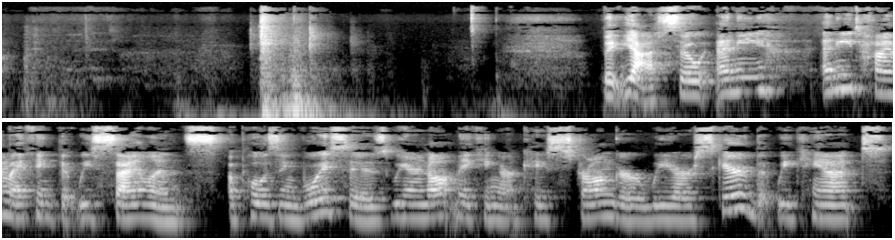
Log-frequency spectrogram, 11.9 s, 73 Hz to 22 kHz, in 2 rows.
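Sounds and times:
door swinging shut with a thud: 1.6 - 2.5
speech: 4.0 - 11.8.

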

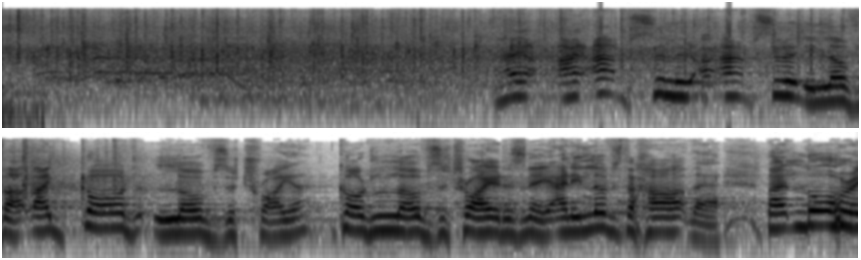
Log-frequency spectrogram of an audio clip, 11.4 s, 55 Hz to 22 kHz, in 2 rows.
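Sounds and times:
audience applause: 0.0 - 6.6
speech: 3.4 - 11.4.

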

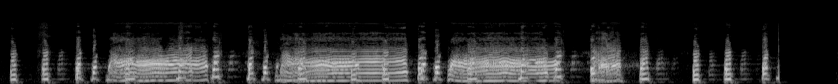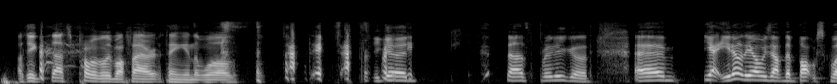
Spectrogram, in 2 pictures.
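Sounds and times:
chicken clucks and squawks performing a theme tune: 0.0 - 7.8
speech: 0.1 - 0.6, 8.6 - 11.0, 12.1 - 12.6, 13.5 - 16.7
laughter: 8.6 - 9.4, 10.5 - 12.5.

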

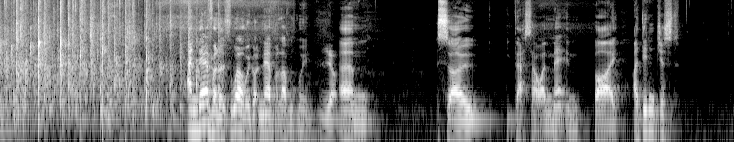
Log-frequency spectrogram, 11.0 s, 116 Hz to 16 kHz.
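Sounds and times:
people at a networking event applauding: 0.0 - 3.8
speech: 2.8 - 5.6, 6.6 - 10.2.

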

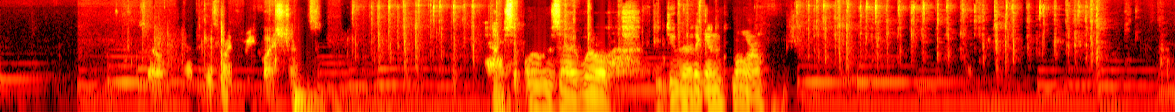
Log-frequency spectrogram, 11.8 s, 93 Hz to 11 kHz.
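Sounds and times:
speech: 1.5 - 3.5, 4.9 - 8.1
rapid computer keyboard typing: 3.5 - 7.0, 7.9 - 11.1.

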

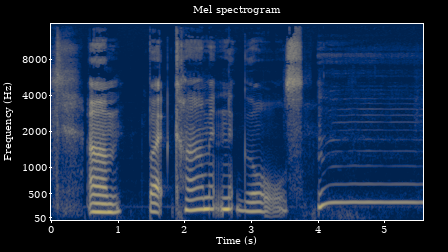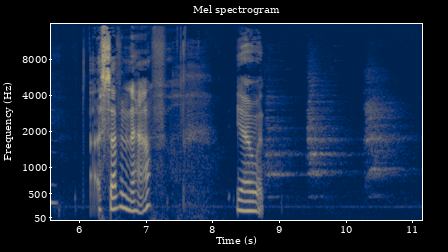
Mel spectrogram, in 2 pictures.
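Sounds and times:
speech: 0.6 - 4.5, 6.2 - 7.3, 8.4 - 8.9
steady low hum: 1.8 - 8.1
dog barking roughly: 8.8 - 11.0.

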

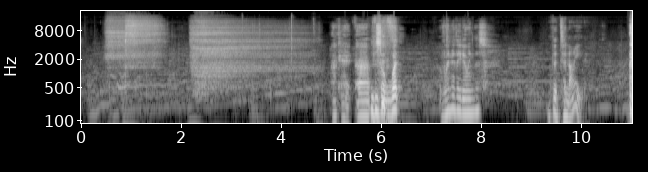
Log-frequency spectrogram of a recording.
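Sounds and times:
heavy ragged breathing from a distressed person: 0.5 - 4.9
speech: 5.0 - 6.5, 7.2 - 8.3, 9.4 - 10.2.

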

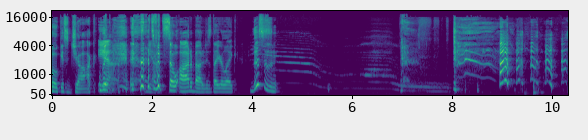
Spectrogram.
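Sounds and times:
speech: 0.0 - 4.6, 7.0 - 7.2
cat meowing: 4.0 - 7.6.

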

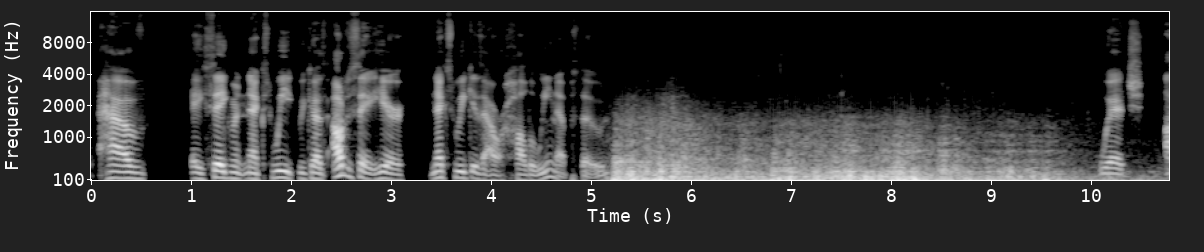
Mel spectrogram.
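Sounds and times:
speech: 0.2 - 5.9, 10.1 - 10.7
deep rumble of thunder with heavier crash: 5.2 - 10.7
steady hiss of rain: 5.2 - 10.7.

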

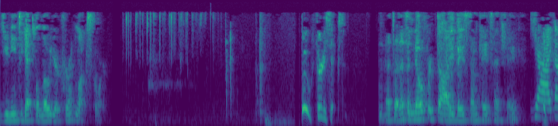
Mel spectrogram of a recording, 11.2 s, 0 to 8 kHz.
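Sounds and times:
speech: 0.0 - 2.1, 6.3 - 7.0, 7.6 - 11.1
percentile dice rattling across a hard surface: 2.4 - 4.6.

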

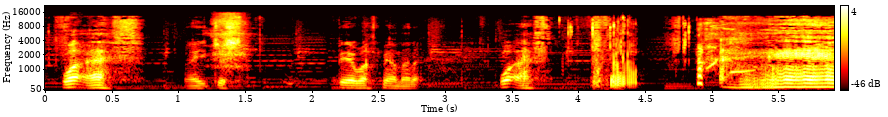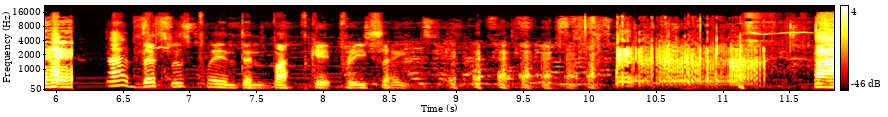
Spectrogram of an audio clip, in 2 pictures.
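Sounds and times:
speech: 0.1 - 1.6, 2.2 - 11.8
fart from a person: 4.1 - 5.6, 10.1 - 11.8
laughter: 4.9 - 6.2, 8.9 - 10.2.

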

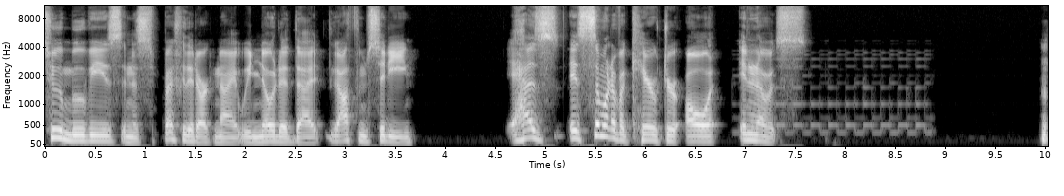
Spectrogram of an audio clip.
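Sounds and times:
speech: 0.0 - 3.8, 4.6 - 7.6
desk phone giving an electronic warbling ring: 6.7 - 9.0.

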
